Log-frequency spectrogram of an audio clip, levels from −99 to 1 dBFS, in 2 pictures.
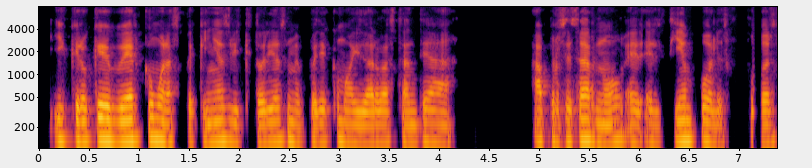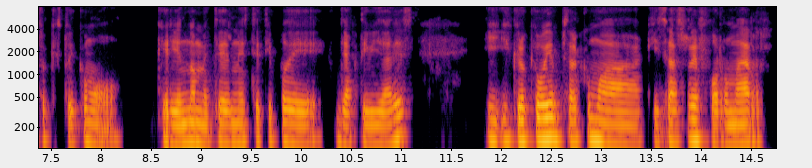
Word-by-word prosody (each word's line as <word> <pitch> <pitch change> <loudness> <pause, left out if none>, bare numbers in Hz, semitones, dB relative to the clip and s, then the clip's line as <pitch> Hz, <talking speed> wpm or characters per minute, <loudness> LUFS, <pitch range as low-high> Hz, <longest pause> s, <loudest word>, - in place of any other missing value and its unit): y 125 0 -1
creo 120 -2 +2
que 135 -1 +8
ver 125 +1 +6
como 135 -2 +3
las 110 0 -2
pequeñas 115 +3 -2
victorias 115 +1 -1
me 115 -3 -1
puede 110 -1 -2
como 115 -2 -2
ayudar 110 0 +3
bastante 110 0 -1
a 110 -2 -2 0.8
a 115 0 -1
procesar, 115 +3 +2
¿no?, 115 +3 0
el 110 -2 -2
el 110 -1 -4
tiempo, 125 0 +1
el 110 - -1
esfuerzo 110 +1 -5
que - - -23
estoy - - -7
como 120 +3 -5 0.3
queriendo 110 +2 +1
meter 110 0 -1
en 110 - -2
este 110 - -5
tipo 125 -2 -5
de 110 +5 -1
de 120 -3 -3
actividades. 110 +9 -2 0.7
Y 125 0 -4
y 125 - -4
creo 125 -2 +2
que 125 - -4
voy 130 +1 +9
a - - +6
empezar 125 -2 -2
como 130 -3 +1
a 105 -1 -1
quizás, 110 0 -4
reformar 110 -3 0
115 Hz, 180 wpm, -23 LUFS, 110-125 Hz, 0.8 s, voy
